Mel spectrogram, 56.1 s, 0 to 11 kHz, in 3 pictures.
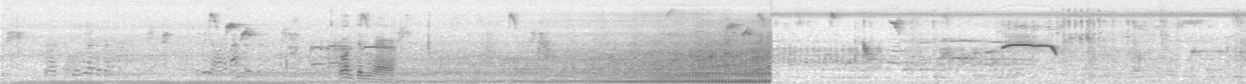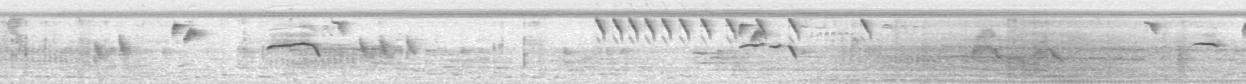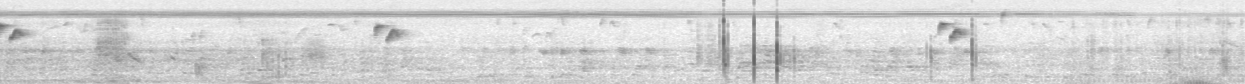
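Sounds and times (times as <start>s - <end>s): bird whistled calls: 14.9s - 16.1s, 22.7s - 23.9s, 35.9s - 37.8s
bird ticking notes: 26.2s - 46.8s
low rumbling noise: 54.7s - 56.0s.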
